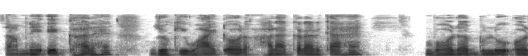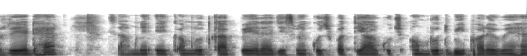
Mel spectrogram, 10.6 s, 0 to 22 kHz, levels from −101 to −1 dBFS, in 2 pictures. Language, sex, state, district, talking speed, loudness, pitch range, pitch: Hindi, male, Bihar, Muzaffarpur, 195 wpm, -20 LUFS, 95-105 Hz, 100 Hz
